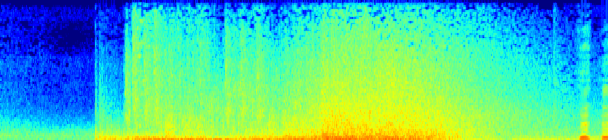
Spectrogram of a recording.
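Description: Cannons fire with loud, rumbling booms.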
